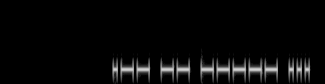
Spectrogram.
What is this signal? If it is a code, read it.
Morse code, heard as a keyed tone, about 31 wpm, 700 Hz. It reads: WM0S
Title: USA Call Signs - 4 Characters - Repeated 3x - 30wpm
